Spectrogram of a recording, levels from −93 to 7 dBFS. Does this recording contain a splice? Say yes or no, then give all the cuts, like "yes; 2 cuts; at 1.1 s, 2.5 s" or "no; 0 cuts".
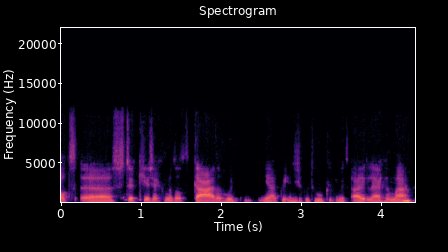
no; 0 cuts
